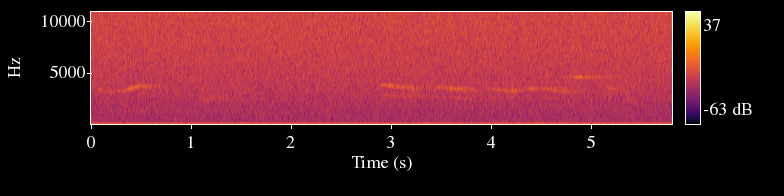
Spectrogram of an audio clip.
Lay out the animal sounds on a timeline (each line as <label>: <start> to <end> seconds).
Eastern Wood-Pewee (Contopus virens): 0.0 to 0.9 seconds
Blue Jay (Cyanocitta cristata): 2.7 to 4.9 seconds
